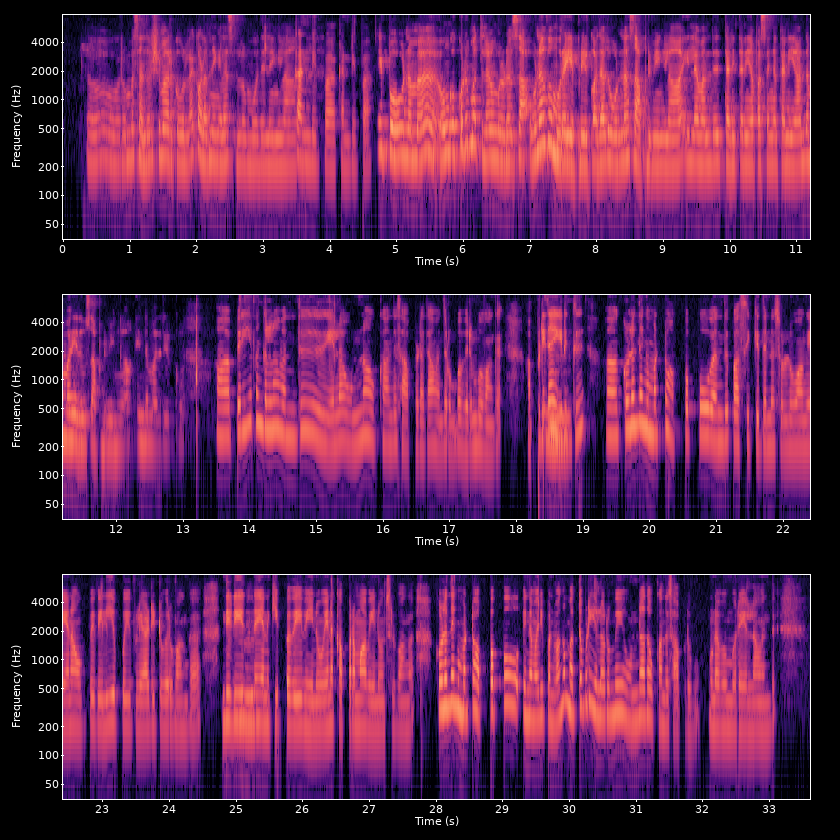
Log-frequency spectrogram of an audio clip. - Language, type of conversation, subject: Tamil, podcast, உணவு உங்கள் குடும்ப உறவுகளை எப்படிப் பலப்படுத்துகிறது?
- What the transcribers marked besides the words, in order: static; horn; other noise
